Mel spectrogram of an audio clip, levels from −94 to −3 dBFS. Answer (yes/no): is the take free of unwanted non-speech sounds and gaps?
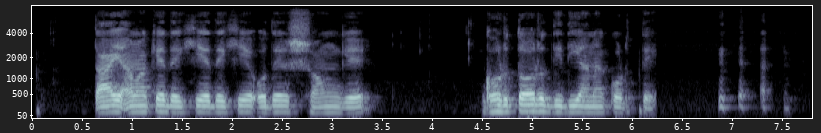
no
